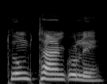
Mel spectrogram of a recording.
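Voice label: "tungtank" nominative, Archi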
